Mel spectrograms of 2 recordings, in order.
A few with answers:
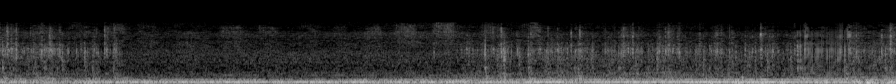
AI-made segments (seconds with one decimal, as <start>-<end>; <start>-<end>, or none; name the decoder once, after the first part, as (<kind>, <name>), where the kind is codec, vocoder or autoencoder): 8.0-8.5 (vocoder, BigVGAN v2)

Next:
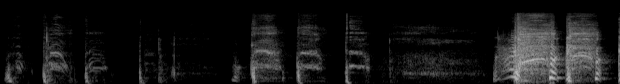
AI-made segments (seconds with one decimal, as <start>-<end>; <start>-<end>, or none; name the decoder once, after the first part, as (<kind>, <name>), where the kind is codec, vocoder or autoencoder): 1.0-4.7 (codec, SNAC)

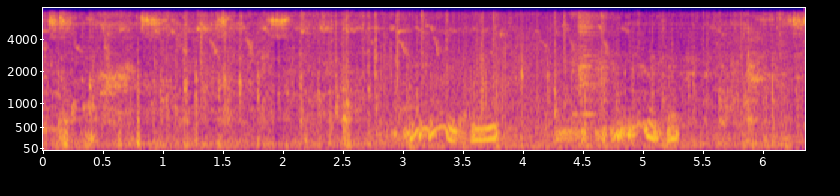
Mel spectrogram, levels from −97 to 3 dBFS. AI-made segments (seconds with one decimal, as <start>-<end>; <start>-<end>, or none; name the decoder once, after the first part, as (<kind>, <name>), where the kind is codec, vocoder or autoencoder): 0.0-2.8 (vocoder, HiFi-GAN); 4.8-6.0

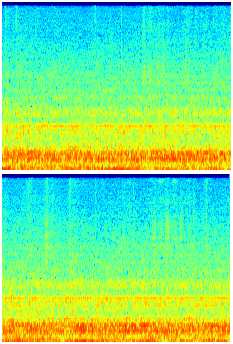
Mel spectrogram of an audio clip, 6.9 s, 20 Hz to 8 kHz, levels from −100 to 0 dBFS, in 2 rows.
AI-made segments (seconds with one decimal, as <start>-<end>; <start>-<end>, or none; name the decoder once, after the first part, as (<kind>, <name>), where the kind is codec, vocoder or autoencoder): 0.0-2.6 (codec, DAC); 3.2-5.0

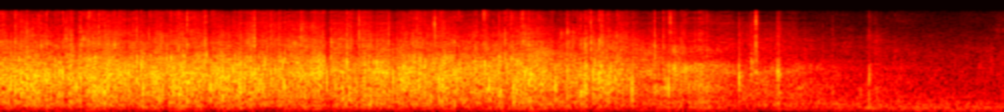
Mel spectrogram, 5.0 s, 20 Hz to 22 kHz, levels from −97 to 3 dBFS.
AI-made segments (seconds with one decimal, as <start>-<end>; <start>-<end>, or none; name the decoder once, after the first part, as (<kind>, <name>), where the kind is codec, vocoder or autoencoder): 1.2-2.0 (codec, SNAC); 3.1-4.1

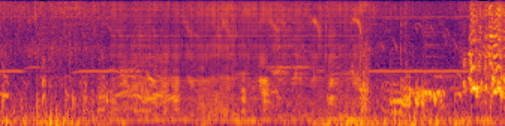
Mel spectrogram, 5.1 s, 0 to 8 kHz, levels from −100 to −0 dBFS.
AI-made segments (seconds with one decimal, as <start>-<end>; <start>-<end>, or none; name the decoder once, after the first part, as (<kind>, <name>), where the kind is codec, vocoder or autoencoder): 1.1-3.6 (vocoder, BigVGAN v2)

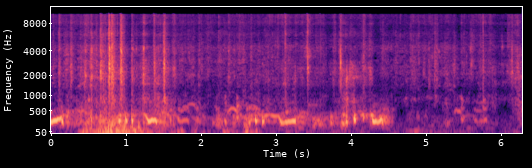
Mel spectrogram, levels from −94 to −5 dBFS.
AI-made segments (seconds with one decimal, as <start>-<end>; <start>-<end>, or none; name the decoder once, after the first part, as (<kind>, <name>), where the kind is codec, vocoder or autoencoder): 0.8-1.7 (codec, SNAC); 3.0-4.5; 5.7-6.3

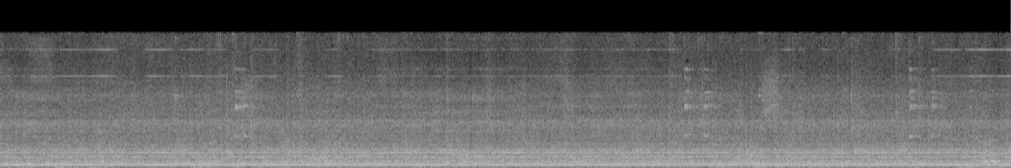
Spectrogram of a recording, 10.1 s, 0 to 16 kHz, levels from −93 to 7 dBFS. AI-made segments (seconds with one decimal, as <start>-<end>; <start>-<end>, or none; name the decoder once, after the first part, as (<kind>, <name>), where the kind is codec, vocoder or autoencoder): 0.0-0.6 (autoencoder, DAC-VAE); 3.7-6.7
